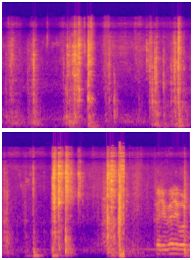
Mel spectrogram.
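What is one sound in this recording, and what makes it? Metal clamps clank and rattle.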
